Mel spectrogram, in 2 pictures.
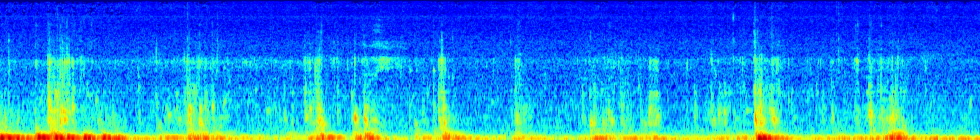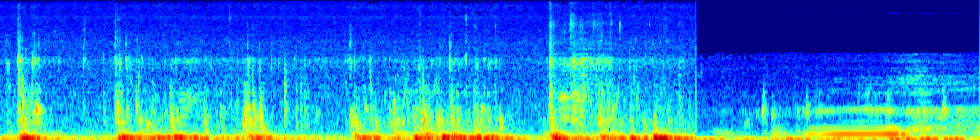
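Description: Water slapping and knocking against a small wooden boat, with a gusty low rumble and irregular sharp knocks as a fisherman hauls in a hand line. Near the end it cuts off abruptly to quieter, muffled sound.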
